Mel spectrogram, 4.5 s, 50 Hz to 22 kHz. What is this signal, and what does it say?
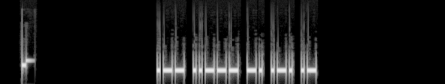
Morse code, heard as a keyed tone, about 40 wpm, 700 Hz. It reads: W2NRA
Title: Call Signs - 40wpm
